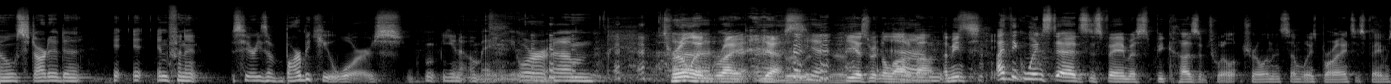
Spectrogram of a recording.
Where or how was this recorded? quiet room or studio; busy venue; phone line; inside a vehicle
busy venue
